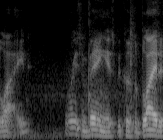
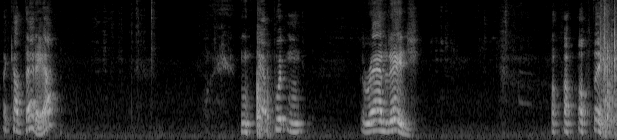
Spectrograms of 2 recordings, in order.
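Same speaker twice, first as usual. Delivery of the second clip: laughing; 11 semitones higher, 9 dB louder, slower than usual. Real, not acted. Laughing at his own mistake.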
